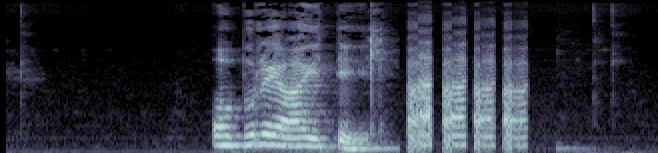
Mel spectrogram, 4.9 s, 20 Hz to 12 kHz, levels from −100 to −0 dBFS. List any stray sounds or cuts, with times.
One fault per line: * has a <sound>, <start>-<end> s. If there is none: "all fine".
* has a laugh, 3.0-4.0 s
